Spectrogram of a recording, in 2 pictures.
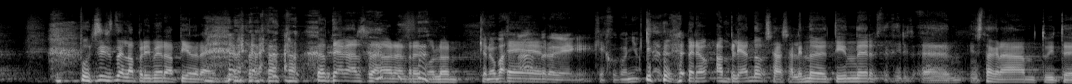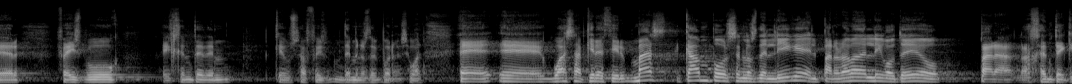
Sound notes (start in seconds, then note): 0.3 laughter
